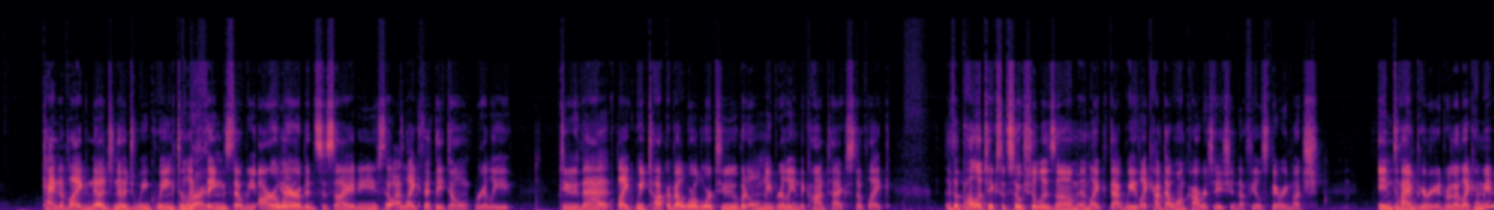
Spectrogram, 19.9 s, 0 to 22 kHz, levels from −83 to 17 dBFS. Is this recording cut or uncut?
uncut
